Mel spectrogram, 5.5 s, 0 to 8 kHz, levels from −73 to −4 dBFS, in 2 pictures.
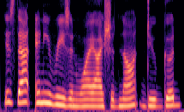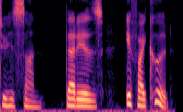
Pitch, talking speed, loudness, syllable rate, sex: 195 Hz, 185 wpm, -18 LUFS, 4.4 syllables/s, female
